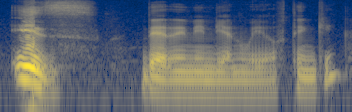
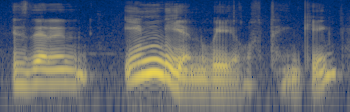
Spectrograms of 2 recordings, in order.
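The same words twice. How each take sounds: First: The stress falls on the word is. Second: The stress falls on the word Indian. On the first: "there is a stress on is" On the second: "the stress is on Indian"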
